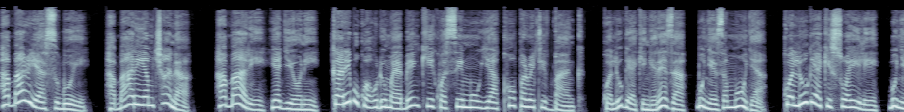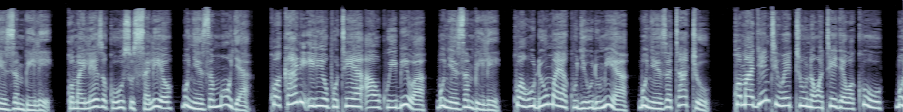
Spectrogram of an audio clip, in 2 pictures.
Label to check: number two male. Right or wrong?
Wrong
